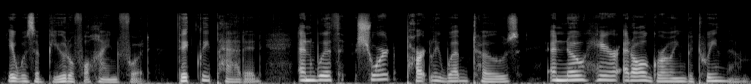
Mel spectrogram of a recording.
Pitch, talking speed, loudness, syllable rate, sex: 155 Hz, 170 wpm, -20 LUFS, 4.8 syllables/s, female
